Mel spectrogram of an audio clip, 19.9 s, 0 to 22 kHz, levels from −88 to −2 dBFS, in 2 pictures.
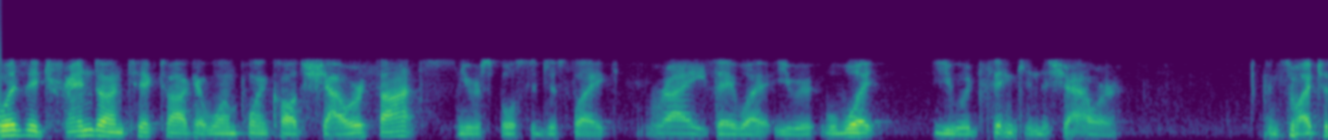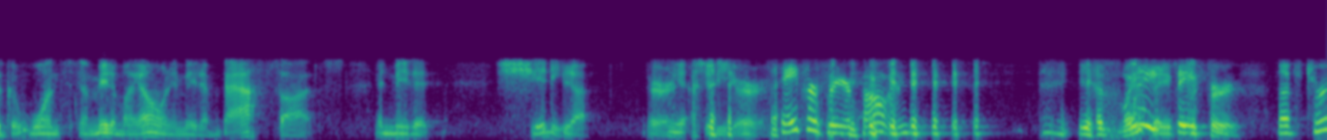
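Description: Speech comes through a G.729 codec, which fits an 8 kbit/s G.729A stream. The sound is confined to roughly 150 Hz to 3.6 kHz. Its rebuilt, pulse-driven excitation gives a plainly rough, synthetic edge to the speech. There is VoIP packet loss concealed by the speech codec at 0.42–0.60, 3.30–3.45, 7.60–7.73, 10.11–10.20, 16.58–16.64 and 18.26–18.40 s. The decoder stretches its last pitch and filter into a fading buzzy tone or coloured noise over gaps of 20 to 110 ms. The speech stays weak or distorted briefly after each gap.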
